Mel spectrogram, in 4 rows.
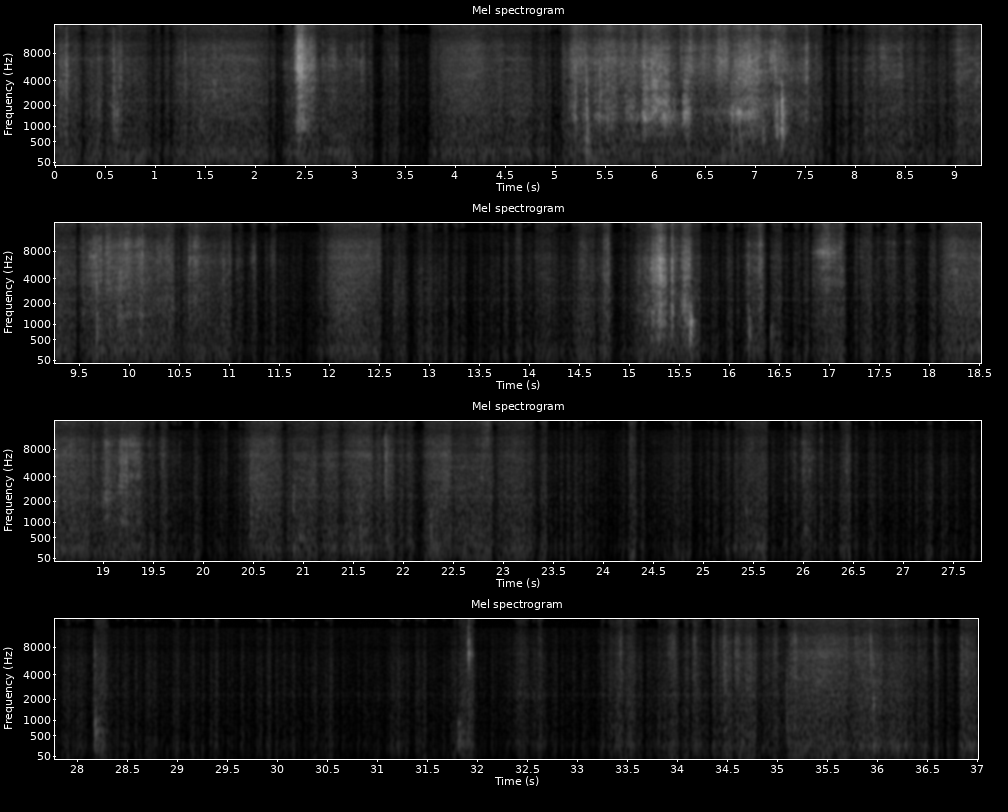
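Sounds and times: paper cards rustling: 0.0 - 3.2, 5.0 - 11.3, 14.5 - 17.2, 34.3 - 36.1.

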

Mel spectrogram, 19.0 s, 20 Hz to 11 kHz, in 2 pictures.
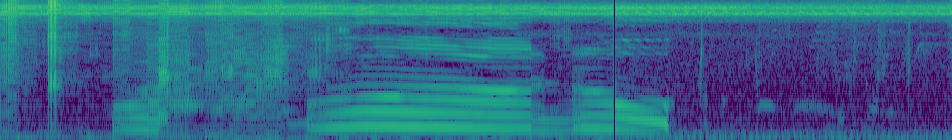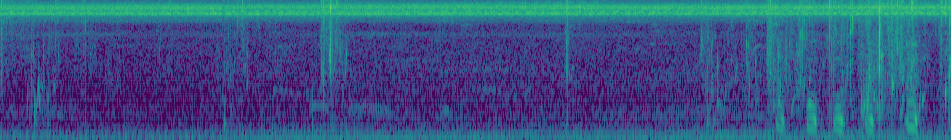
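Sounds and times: small ticks: 0.0 - 3.4, 11.1 - 13.1, 15.0 - 15.5
high-pitched insect drone: 0.0 - 6.7
faint water sounds: 1.1 - 13.3, 16.3 - 19.0.

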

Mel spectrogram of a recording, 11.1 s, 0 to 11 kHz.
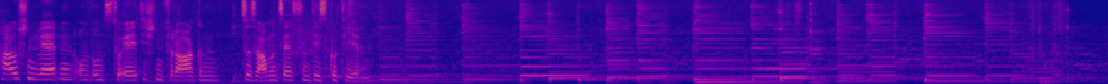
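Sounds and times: strummed acoustic guitar chords: 3.3 - 11.0.

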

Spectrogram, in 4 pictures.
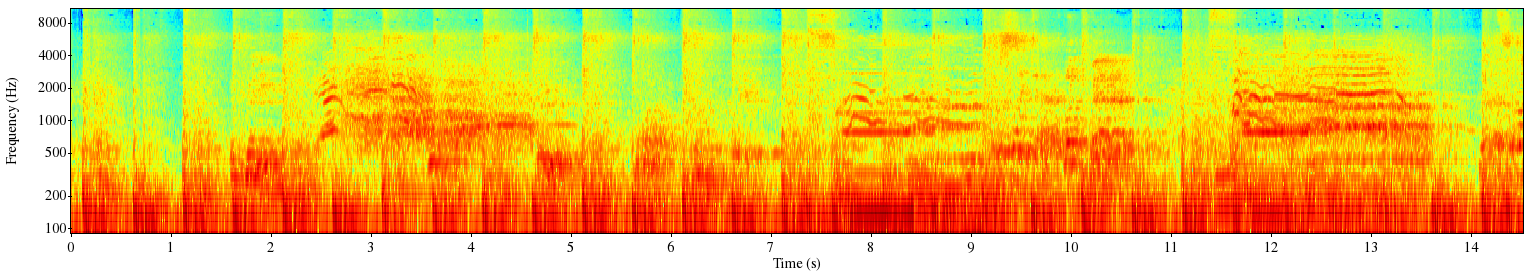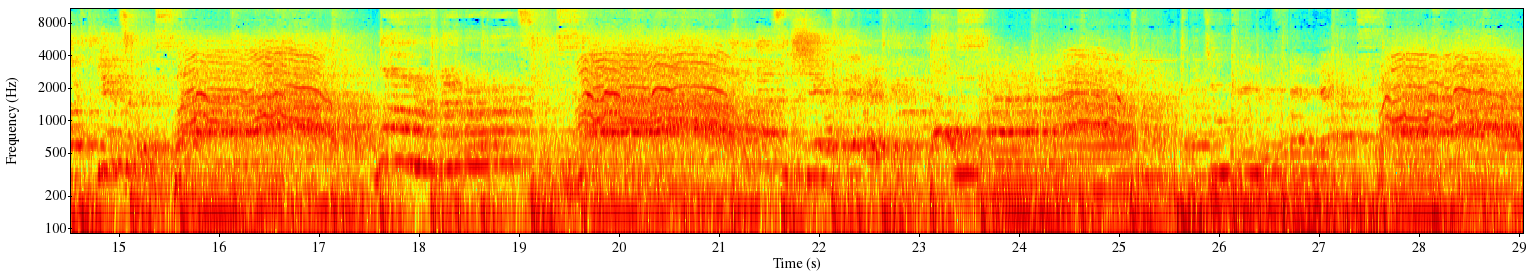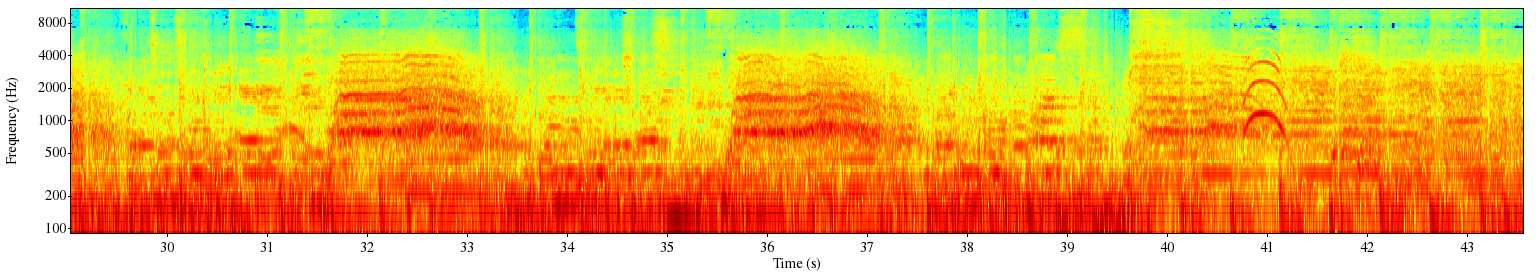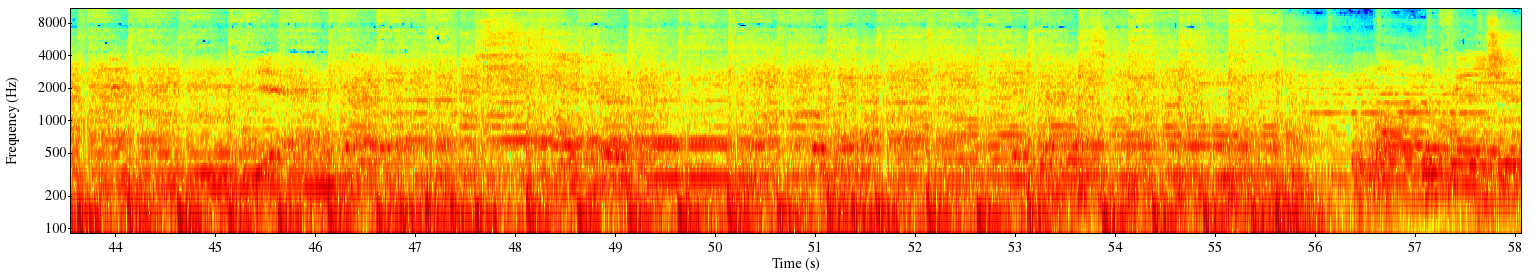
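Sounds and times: live rock band playing: 0.0 - 58.0
crowd shouts and whoops: 2.5 - 5.0, 19.6 - 21.4, 39.7 - 41.5
lead singer singing: 11.4 - 42.8, 56.2 - 58.0.

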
